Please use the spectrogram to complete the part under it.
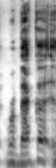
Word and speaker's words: Rebekah: They can reach me on LinkedIn, Rebekah Ratliff. And Rebekah is spelled R-E-B-E-K-A-H. It is the original spelling of Rebekah.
